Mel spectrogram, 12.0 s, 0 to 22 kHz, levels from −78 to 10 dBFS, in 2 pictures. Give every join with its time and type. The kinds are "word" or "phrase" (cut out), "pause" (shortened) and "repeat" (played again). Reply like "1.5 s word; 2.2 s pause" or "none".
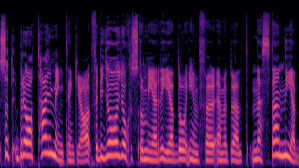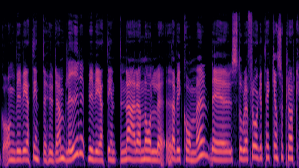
2.8 s word; 8.4 s word; 9.4 s word

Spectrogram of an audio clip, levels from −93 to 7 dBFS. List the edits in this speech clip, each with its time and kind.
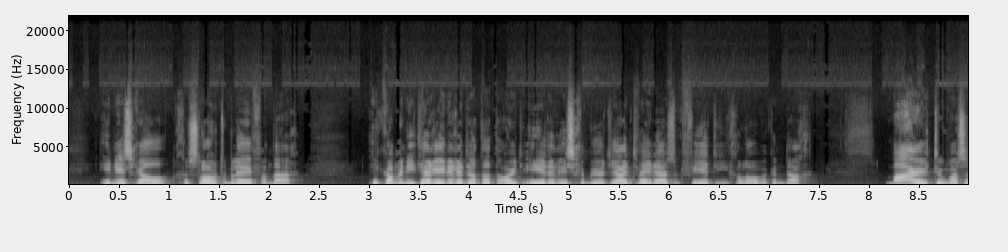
none

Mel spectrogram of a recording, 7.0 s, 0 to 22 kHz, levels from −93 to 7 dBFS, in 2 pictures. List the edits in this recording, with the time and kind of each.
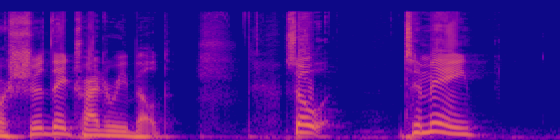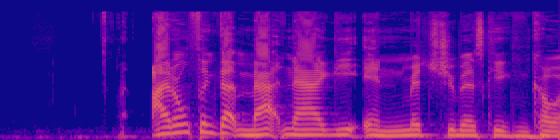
none

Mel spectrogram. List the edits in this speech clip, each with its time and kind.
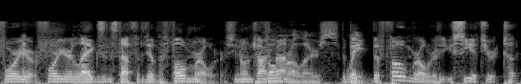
none

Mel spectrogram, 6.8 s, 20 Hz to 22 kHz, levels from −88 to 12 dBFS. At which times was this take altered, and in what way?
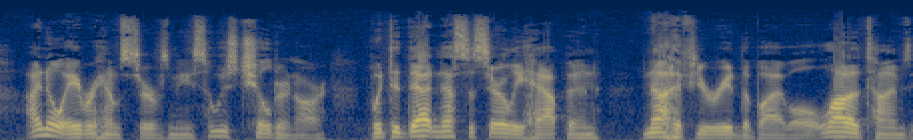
none

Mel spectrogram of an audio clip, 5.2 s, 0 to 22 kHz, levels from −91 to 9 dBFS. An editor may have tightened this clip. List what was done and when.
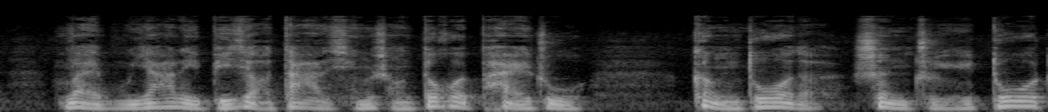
none

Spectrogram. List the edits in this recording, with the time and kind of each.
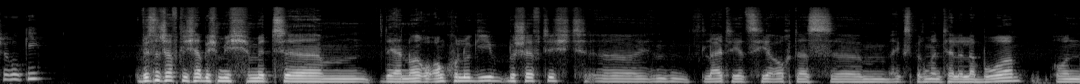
none

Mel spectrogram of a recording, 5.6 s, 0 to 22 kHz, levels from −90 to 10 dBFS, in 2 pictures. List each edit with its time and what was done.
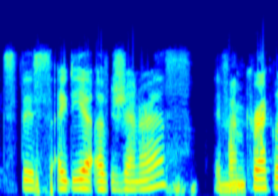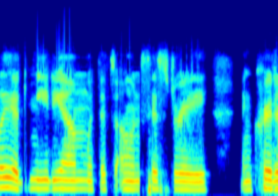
1.1 s word; 2.0 s pause; 2.4 s phrase; 3.0 s word; 4.2 s word

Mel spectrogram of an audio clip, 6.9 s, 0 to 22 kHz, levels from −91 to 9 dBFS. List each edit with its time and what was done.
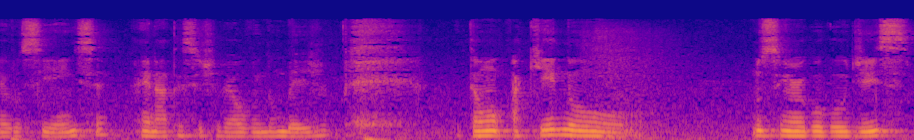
none

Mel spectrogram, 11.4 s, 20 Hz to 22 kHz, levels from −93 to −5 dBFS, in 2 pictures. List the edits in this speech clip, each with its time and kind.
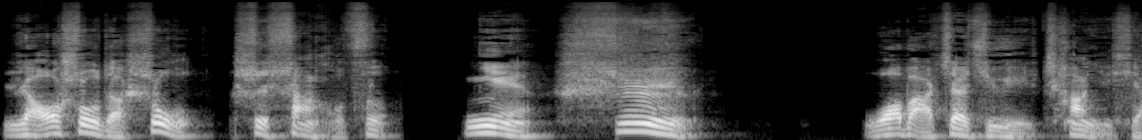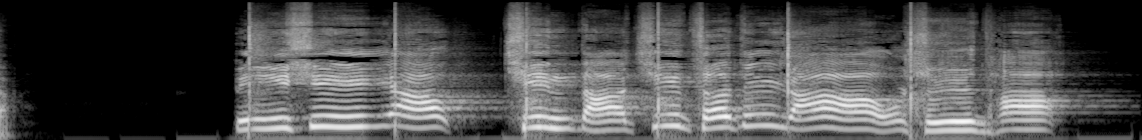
none

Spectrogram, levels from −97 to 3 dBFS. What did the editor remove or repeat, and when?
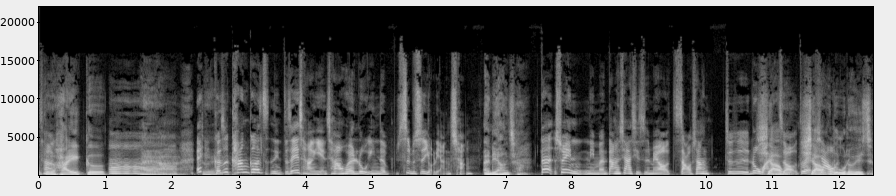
6.6 s pause

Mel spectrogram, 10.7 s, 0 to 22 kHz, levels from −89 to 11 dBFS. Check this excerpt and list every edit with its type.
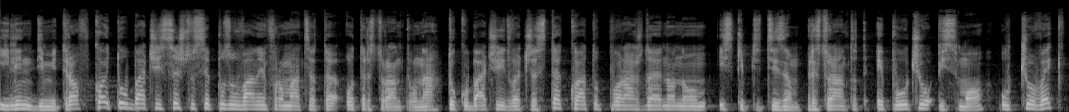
9.3 s word

